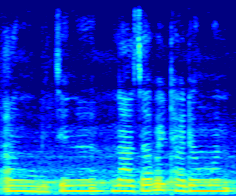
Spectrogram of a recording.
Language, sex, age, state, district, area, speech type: Bodo, female, 18-30, Assam, Kokrajhar, rural, spontaneous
